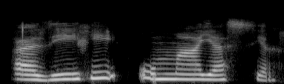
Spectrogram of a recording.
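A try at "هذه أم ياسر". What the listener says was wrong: Enggak ummu, dhamma.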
